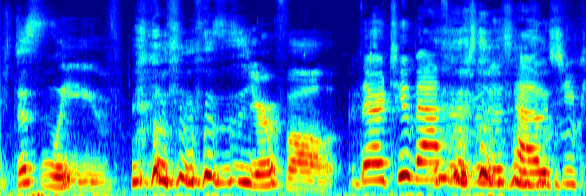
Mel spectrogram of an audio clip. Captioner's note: laughing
